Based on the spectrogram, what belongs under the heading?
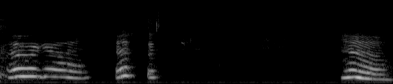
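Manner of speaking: loud drawn-out oh my God; loud stunned exclamation; loud exclaim. Real, not acted. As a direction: cry it out, stunned. Overwhelmed reaction.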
